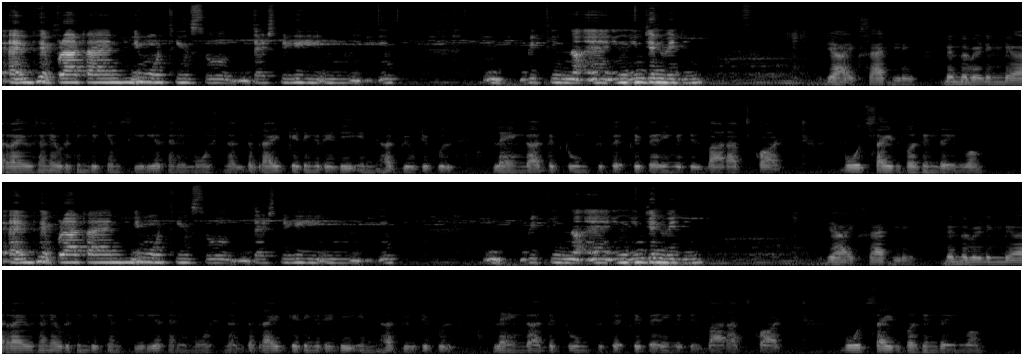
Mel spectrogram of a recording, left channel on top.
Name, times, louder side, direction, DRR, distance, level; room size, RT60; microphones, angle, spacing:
voice 1, 0.0-4.0 4.3-8.0, left 3 dB, 90° left, 2.1 m, -30 dB
voice 2, 7.8-9.1 9.4-14.7 15.1-18.3 18.6-20.0, left 2 dB, 30° left, 0.5 m, -41 dB
5.1 x 2.1 x 2.4 m
head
